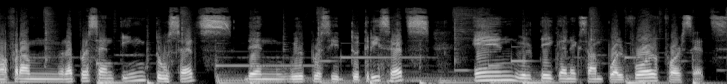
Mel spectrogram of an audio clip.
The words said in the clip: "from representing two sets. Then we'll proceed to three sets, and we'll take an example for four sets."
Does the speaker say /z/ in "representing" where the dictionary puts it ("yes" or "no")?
no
